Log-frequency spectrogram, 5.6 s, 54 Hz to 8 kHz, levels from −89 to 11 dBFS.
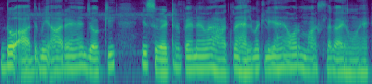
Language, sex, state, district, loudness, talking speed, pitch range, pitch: Hindi, male, Jharkhand, Ranchi, -18 LUFS, 225 wpm, 120-150 Hz, 135 Hz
